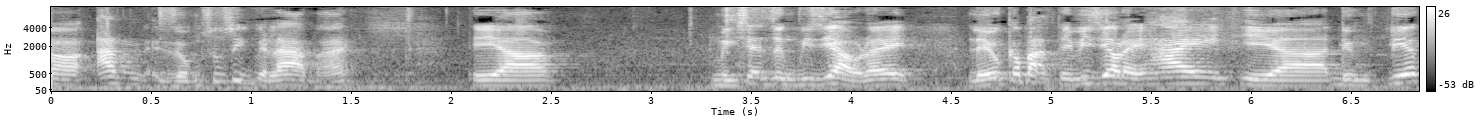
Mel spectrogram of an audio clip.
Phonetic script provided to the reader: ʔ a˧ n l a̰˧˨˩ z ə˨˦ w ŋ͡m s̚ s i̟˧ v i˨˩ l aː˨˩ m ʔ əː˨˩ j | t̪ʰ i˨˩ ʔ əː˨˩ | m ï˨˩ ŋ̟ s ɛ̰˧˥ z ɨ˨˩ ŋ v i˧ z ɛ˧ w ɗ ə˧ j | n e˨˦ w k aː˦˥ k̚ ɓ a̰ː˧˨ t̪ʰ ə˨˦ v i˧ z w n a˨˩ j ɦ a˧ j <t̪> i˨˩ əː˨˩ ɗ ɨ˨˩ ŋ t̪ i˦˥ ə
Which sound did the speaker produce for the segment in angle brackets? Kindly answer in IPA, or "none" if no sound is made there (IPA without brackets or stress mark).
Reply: t̪ʰ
